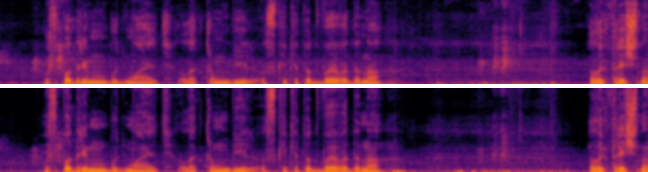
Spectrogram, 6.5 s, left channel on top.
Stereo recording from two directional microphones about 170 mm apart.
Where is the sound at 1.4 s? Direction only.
10° right (ahead or behind).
